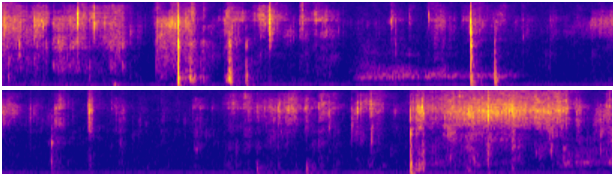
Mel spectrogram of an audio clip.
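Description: Faint, scattered crunches, clicks and rustles of a hand moving over a hedgehog's spines and through dry soil and ivy leaves, with a few short, soft hisses.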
